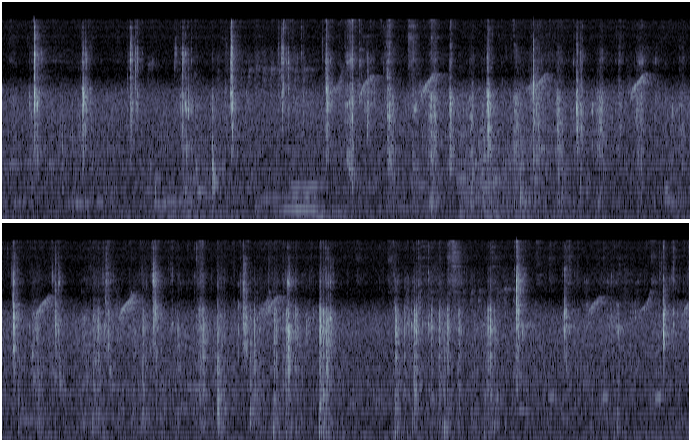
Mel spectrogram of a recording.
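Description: Close-miked eating sounds of rice and curry eaten by hand: mouth smacking and chewing, many irregular sharp, wet clicks several times a second.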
